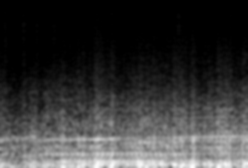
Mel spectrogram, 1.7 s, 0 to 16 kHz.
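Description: A 2023 Chevrolet Tahoe's big engine pulls under acceleration, a steady, dense low rumble and whir heard from inside the cabin, holding even in loudness throughout.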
